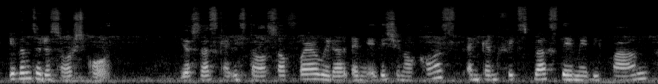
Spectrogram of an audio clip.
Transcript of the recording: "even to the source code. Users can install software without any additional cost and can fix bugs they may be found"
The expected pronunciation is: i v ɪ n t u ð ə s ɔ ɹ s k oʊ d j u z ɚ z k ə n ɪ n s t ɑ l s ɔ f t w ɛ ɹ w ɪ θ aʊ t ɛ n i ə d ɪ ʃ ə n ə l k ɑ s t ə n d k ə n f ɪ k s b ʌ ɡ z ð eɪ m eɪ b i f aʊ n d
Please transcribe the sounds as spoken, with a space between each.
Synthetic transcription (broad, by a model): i v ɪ n t u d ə s ɔ ɹ s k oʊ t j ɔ s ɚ s k ə n ɪ n s t ɑ l s ɔ f t w ɛ ɹ w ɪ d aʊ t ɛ n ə d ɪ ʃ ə n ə l k ɑ s t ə n k ə n f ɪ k s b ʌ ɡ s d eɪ m eɪ b i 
